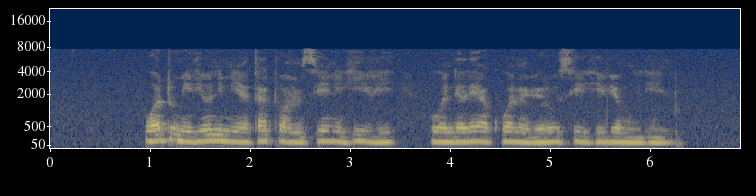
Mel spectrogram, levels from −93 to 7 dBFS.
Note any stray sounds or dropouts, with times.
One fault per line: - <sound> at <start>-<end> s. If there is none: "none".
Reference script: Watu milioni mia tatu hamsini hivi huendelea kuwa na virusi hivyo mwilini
none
